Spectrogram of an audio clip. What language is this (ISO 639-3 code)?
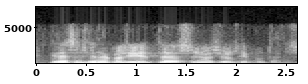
cat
